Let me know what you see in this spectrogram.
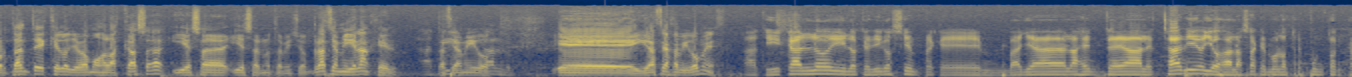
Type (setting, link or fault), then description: setting, busy venue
